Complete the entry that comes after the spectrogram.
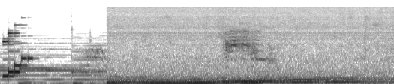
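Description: A cat gives one drawn-out, wavering meow over a steady low rumble, after a brief burst of sustained tones at the very start. No one speaks.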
